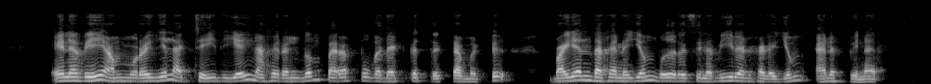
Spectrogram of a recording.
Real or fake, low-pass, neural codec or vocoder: fake; 10.8 kHz; codec, 24 kHz, 1 kbps, SNAC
